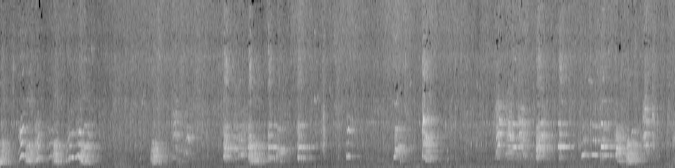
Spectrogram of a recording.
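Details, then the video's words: German Shepherd pups in a kennel mixing sharp barks with high thin whimpers and yelps, clustered bursts separated by short pauses, the whines sliding in pitch. "German shepherd dogs (pups)"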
